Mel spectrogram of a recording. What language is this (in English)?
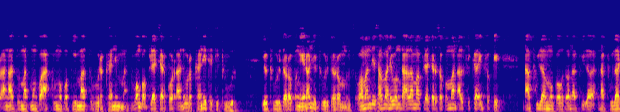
Malay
